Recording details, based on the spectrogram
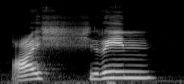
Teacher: کیونکہ شین پہ قلقلہ نہیں ہوتا، شین کو فکس رکھنا ہے، ہم نے جما کے پڑھنا ہے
